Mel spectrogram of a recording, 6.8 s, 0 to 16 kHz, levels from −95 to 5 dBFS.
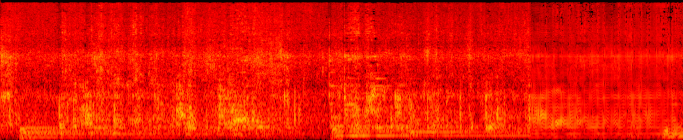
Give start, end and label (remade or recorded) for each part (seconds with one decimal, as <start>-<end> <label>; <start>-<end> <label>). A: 0.0-5.3 recorded; 5.3-6.8 remade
